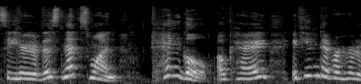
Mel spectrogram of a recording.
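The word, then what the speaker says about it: Kegel: way it's spelled this way even though we pronounce it Kagel they say keigle they call it keegle exercises which makes sense there's an e in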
